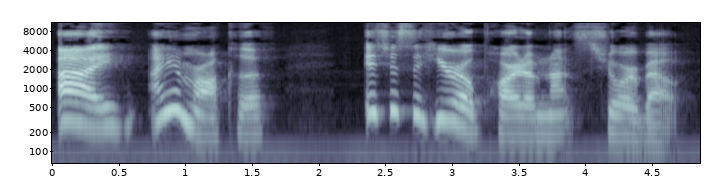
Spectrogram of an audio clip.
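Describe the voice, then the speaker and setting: A woman's voice: a little high, big pitch swings, measured pace, sharp tone, heavily acted. A woman voicing a strong, easygoing male pony digger with a modest, friendly manner for a storybook. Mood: modest, earnest.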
